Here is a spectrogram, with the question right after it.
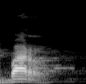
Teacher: Kalau tidak ada sakta bacanya bar. Karena lam ketemu dengan ro itu idgham bila gunnah.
